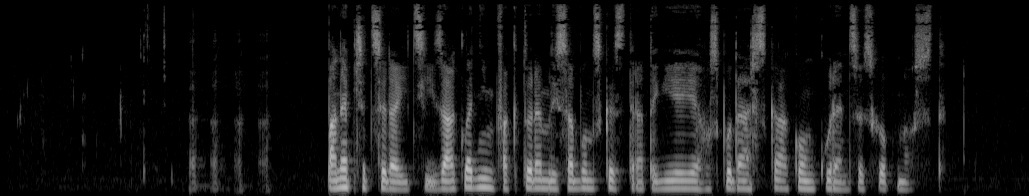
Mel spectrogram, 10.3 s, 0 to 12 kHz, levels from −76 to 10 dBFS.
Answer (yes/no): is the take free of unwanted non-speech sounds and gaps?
no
